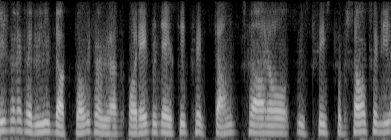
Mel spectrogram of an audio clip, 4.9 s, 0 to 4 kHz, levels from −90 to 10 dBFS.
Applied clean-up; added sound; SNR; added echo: neural separator model SepFormer WHAMR!.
